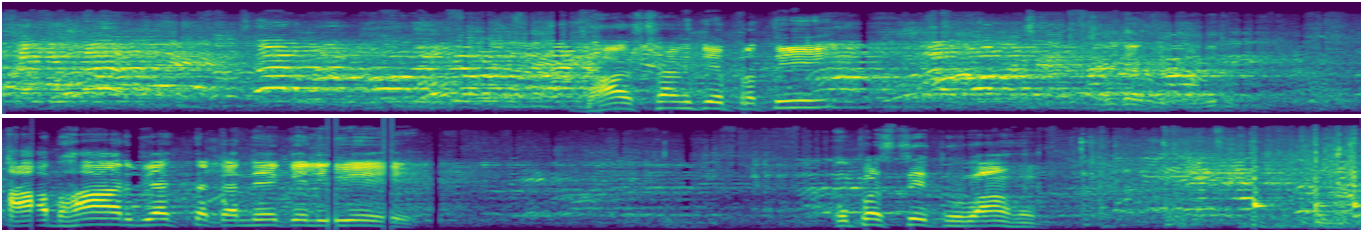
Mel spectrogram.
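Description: An elderly man speaks forcefully into a microphone in a large echoing hall.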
